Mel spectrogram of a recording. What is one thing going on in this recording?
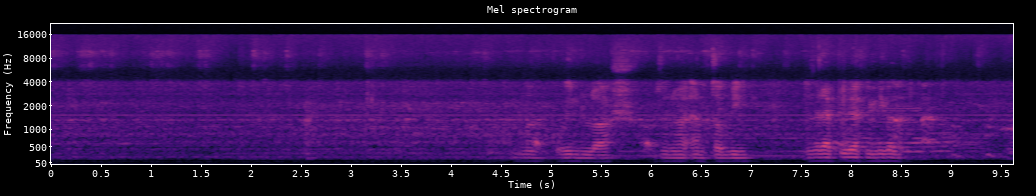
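Video game sounds play from a television speaker.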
